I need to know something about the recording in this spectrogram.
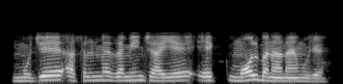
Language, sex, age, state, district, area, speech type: Urdu, male, 18-30, Uttar Pradesh, Saharanpur, urban, conversation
